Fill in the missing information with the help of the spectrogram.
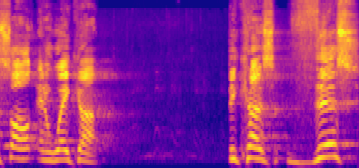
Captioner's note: attendees laughing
